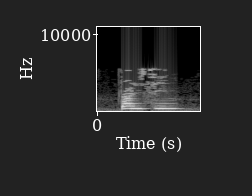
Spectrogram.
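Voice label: "担心", Mandarin Chinese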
